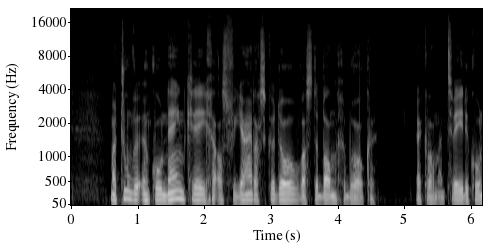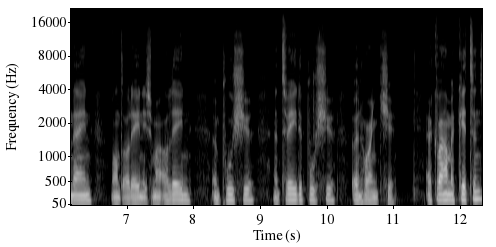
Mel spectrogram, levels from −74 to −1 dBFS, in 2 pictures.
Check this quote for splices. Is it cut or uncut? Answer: uncut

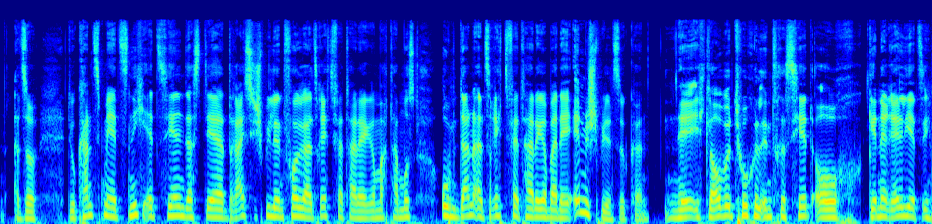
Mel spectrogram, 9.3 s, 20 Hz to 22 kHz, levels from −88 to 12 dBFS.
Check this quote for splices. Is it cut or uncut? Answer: cut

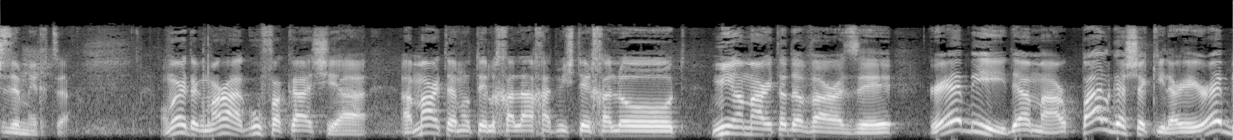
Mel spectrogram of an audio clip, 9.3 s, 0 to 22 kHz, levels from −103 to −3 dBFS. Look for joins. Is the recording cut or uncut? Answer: uncut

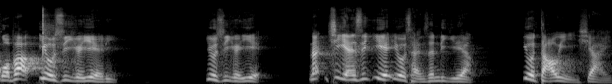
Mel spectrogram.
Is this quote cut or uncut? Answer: uncut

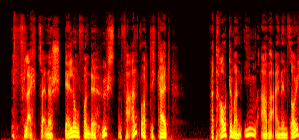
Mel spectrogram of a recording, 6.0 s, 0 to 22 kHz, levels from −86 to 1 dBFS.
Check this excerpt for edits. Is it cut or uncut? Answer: uncut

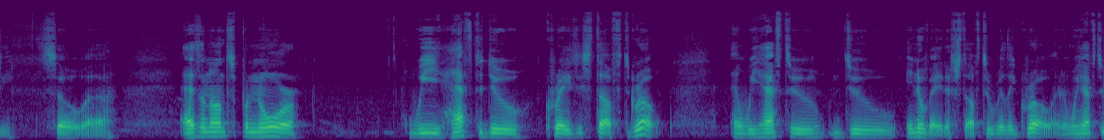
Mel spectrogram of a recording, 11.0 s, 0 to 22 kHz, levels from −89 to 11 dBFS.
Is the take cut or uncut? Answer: cut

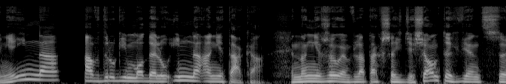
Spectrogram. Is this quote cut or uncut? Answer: cut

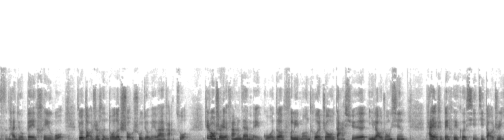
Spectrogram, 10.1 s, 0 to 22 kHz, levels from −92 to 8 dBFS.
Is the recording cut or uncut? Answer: uncut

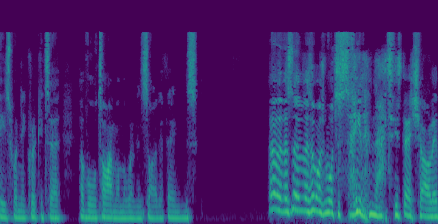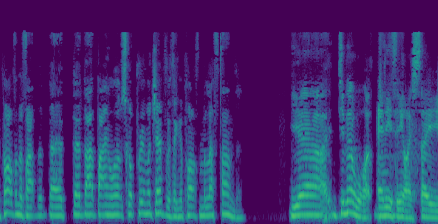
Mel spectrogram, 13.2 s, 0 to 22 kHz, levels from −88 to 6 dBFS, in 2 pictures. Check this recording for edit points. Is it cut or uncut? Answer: cut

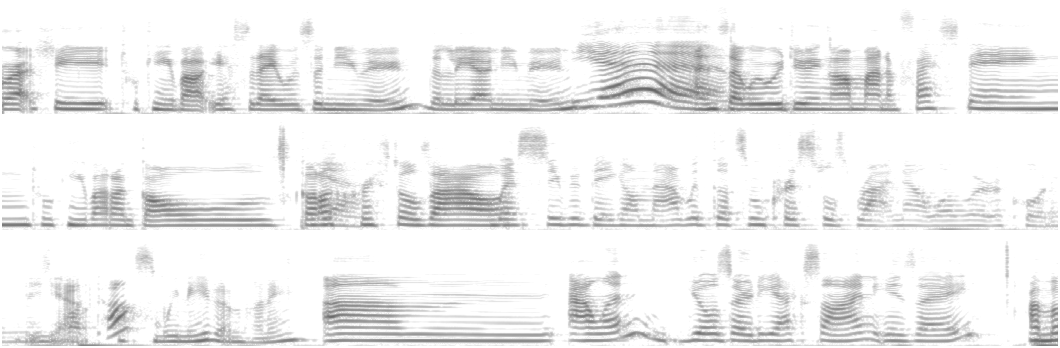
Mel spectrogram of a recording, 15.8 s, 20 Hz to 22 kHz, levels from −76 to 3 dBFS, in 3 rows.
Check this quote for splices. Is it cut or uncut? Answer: uncut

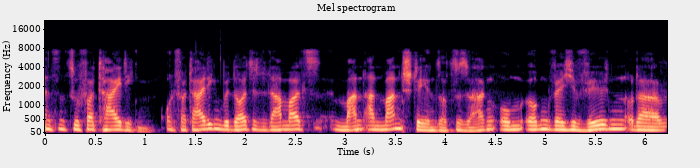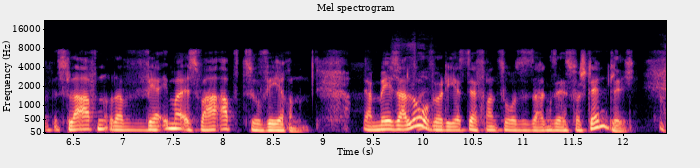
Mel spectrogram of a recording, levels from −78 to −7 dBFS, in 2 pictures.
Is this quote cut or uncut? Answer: cut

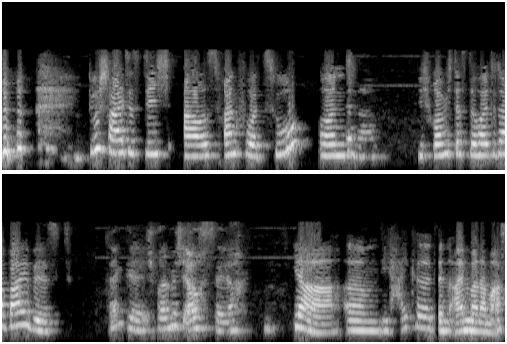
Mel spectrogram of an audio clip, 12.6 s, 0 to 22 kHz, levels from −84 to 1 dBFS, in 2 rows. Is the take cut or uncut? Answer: cut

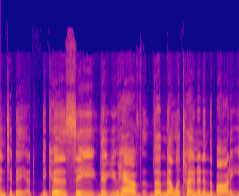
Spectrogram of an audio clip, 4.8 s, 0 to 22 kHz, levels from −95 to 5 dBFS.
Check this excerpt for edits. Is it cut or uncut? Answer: uncut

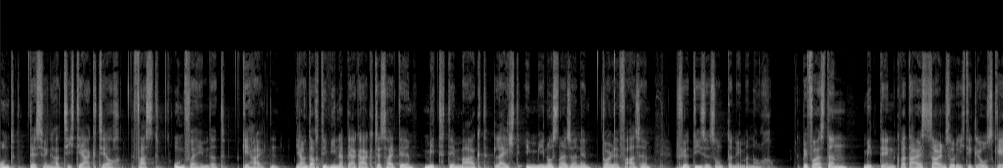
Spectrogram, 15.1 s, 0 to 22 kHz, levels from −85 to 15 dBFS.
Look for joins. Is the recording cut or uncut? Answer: cut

